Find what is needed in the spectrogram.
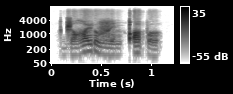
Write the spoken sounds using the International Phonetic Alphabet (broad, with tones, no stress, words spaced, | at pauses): d͡ʒɔ˨ʁø˦y̯ɾu˨ ve˨ŋqʼo˦po˨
